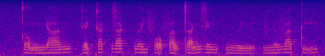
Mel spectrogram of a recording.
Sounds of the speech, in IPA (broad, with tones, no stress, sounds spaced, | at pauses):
t̪ ɔ̰˧˨ m ɲ a˨˦ n | k ɛ̰˧˨ j k a˦˥ k̚ z a˦˥ k̚ h w ə˧ j f ɔ̰˧˨ f a̰˧˨ w t̪ a̰˧˥ ŋ z e˨˦ m h w u˨˩ ə̯ ɲ ə˨˩ p̚ v ɨ˨˦ ə̯ v a˦˥ t̚ t̪ ḭ˧˥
